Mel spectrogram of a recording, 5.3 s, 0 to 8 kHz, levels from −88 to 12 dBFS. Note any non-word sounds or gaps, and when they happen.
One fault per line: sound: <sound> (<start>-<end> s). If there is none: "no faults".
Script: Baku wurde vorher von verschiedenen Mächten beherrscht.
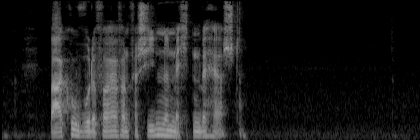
no faults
